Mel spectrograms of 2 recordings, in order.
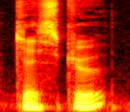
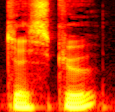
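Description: First: The syllables are squeezed together and shortened. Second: The same.

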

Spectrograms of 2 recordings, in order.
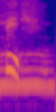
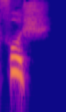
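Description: First: The vowel sounds like a clear 'i'. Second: The vowel sounds like a 'u'. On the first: It is not the local Kiwi way of saying it. "Bukan fish" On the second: It is the local Kiwi way of saying it. "Kayak pakai u, kayak fish"

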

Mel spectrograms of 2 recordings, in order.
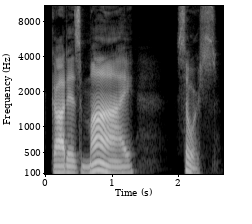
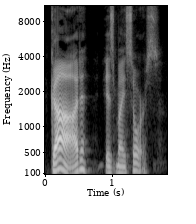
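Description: First: The word "my" carries the main stress. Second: The word "God" carries the main stress.

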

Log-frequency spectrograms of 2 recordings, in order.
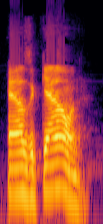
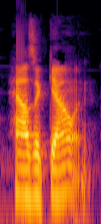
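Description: First: The H at the start is dropped. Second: The H at the start is pronounced.

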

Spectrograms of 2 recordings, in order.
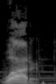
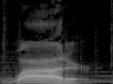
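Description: First: The first vowel is short and clipped. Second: The first vowel is long and stretched out. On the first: The speaker calls it wrong. "I don't just give it a short" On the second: The speaker calls it right. "I'm stretching out the vowel sound crystal clearly"

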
